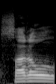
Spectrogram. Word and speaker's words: subtle: Everyone, subtle. Subtle. You see that B? Again, we don't want to say that B.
